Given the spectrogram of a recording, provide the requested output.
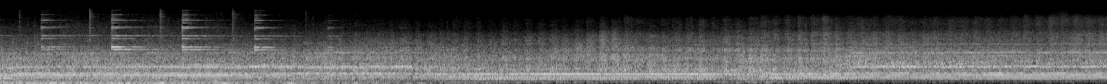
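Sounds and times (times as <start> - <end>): crossing bell ringing: 0.0 - 3.8
multi-note train whistle: 0.0 - 11.0
rail running noise: 0.0 - 11.0.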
